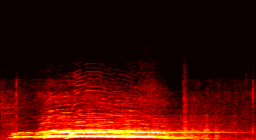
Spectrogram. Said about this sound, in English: How are you doing out there? Everyone good? Everyone having a good celebration. Uh, do a little yell if you've seen something over the last couple of days that made you lose your mind.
